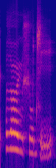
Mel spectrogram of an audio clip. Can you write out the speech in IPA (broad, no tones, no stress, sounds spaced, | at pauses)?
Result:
ðˤ yː ʃ u d͡z ḭ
